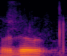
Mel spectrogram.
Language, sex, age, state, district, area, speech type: Urdu, male, 60+, Bihar, Supaul, rural, spontaneous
